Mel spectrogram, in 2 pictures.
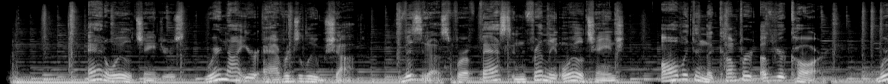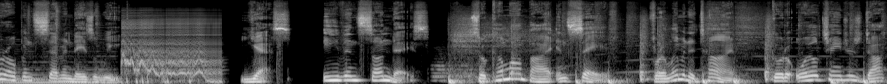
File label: Ad; Oil Changers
